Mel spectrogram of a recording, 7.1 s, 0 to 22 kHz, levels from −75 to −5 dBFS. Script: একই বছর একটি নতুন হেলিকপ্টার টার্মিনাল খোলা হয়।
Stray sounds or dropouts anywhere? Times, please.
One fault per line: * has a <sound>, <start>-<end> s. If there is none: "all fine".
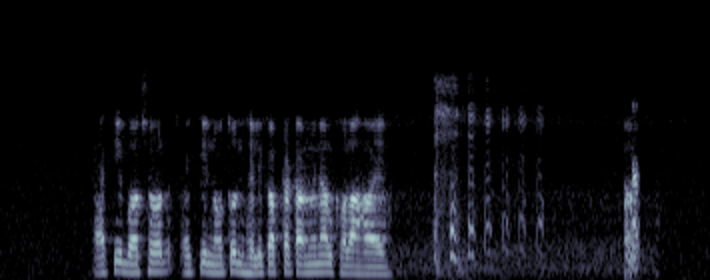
* has a laugh, 4.3-5.5 s
* has a laugh, 6.2-6.4 s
